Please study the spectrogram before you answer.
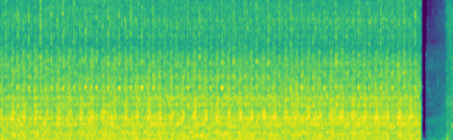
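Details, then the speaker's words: Renault Clio engine running with an uneven, stumbling tick over a low hum, roughly three beats a second; a misfire blamed on a valve not sealing properly in the cylinder head, which is to be removed and sent for machining. "válvula que não tá vedando aí direito então fica aí esse problema no carro"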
